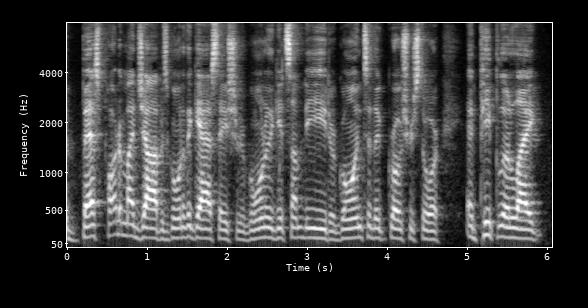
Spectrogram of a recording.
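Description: This man talks at a very fast pace in a dark, mellow tone, his pitch varying in an ordinary way. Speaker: radio play-by-play announcer for a football team. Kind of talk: interview answer. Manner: earnest, reflective. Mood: earnest, passionate. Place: cafe.

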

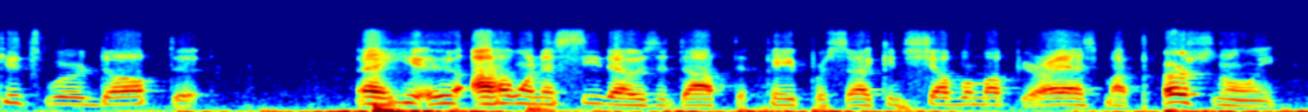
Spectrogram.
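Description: Pausing often and at length, a woman speaks at a moderate pace with big swings in loudness. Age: 40s. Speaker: video blogger. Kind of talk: angry rant. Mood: angry, bitter. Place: home room. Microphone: webcam.

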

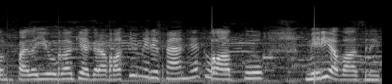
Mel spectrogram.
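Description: Over clear background music, a woman speaks with lively intonation. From Pakistan. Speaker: radio presenter, voice-over artist. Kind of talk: channel endorsement talk to camera. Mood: friendly, smiling. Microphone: phone near.

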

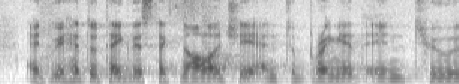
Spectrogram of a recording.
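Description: Fairly quick and in a dark, mellow tone, the voice holds a monotone, flat intonation. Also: man. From Germany (born in Czech Republic). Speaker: engineering executive; speaker. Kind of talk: lecture. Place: hall. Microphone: lapel.

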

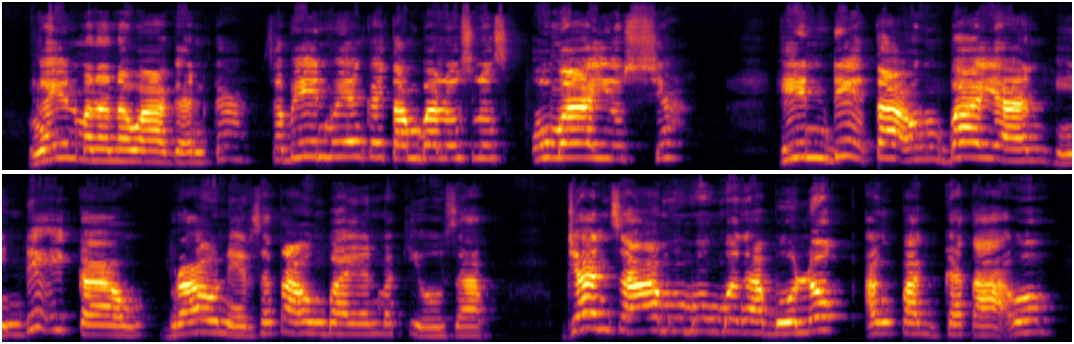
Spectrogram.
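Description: A woman's raised, projected voice, high in pitch with ordinary pitch variation, bright and sharp in tone, very slow in pace, with big swings in loudness. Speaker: political commentator vlogger. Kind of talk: angry political rant, scornful and cursing. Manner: loud, heated, sarcastic, mocking with laughs; animated, accusatory, rhetorical questions.

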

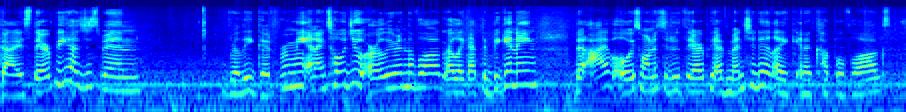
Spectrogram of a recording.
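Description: A woman speaks at a fairly quick pace with a fairly high pitch and ordinary pitch variation. Background noise is clearly audible.

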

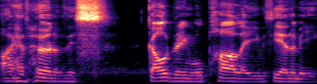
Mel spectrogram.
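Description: A man's put-on character voice, medium in pitch and monotone and flat, at a moderate pace over clear background noise. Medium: game stream.

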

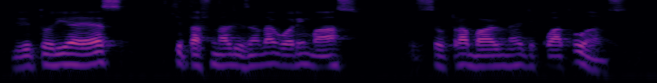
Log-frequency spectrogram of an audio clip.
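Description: A man's dark, mellow tone. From Teresina, Piauí, Brazil; Piauí, Brazil. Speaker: cardiologist and health insurer executive; interview guest. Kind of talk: TV debate interview. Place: studio. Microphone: lapel.

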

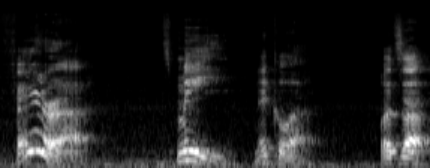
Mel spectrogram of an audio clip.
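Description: Using a put-on character voice, a man speaks at an extremely high pitch. His pace is fairly slow. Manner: casual, friendly.

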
